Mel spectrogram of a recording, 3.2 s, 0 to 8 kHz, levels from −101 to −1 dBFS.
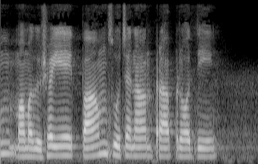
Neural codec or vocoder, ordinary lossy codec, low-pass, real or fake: codec, 24 kHz, 0.9 kbps, WavTokenizer, medium speech release version 1; none; 7.2 kHz; fake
